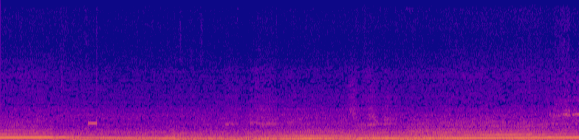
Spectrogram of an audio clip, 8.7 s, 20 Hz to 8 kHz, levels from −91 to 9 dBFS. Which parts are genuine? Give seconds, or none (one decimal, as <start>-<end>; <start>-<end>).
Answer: 0.0-8.7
